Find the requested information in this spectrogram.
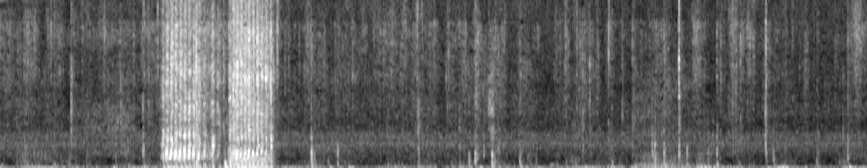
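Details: A horse in a herd gives one loud, harsh neigh lasting about a second, rising sharply out of a steady low rumble of hooves and movement that continues throughout.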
